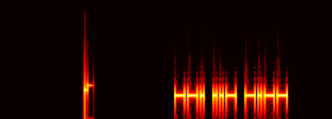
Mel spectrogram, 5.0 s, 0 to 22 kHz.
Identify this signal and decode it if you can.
Morse code, heard as a keyed tone, about 25 wpm, 700 Hz. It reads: GUY
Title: Three Letter Words - 25wpm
